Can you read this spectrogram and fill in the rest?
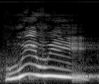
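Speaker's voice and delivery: high and loud French oui, oui; bright, sung-out French yes. Shown as a demonstration. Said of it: "The French".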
